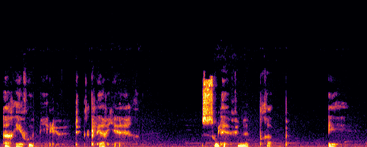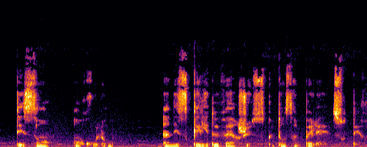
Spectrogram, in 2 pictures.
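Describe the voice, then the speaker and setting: Woman, whispered ASMR storytelling, gentle, unhurried, slightly creaky. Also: medium pitch, fairly even intonation. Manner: gentle, soft, deliberate. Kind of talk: whispered ASMR fairy tale reading.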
